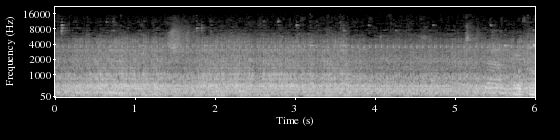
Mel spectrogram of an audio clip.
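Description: A steady machine hum with a few constant tones running through it, unchanging throughout.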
